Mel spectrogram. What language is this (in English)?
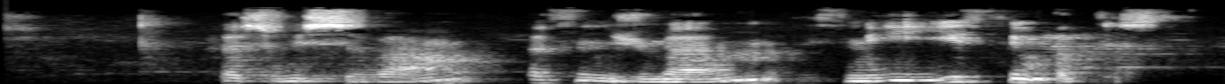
Kabyle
